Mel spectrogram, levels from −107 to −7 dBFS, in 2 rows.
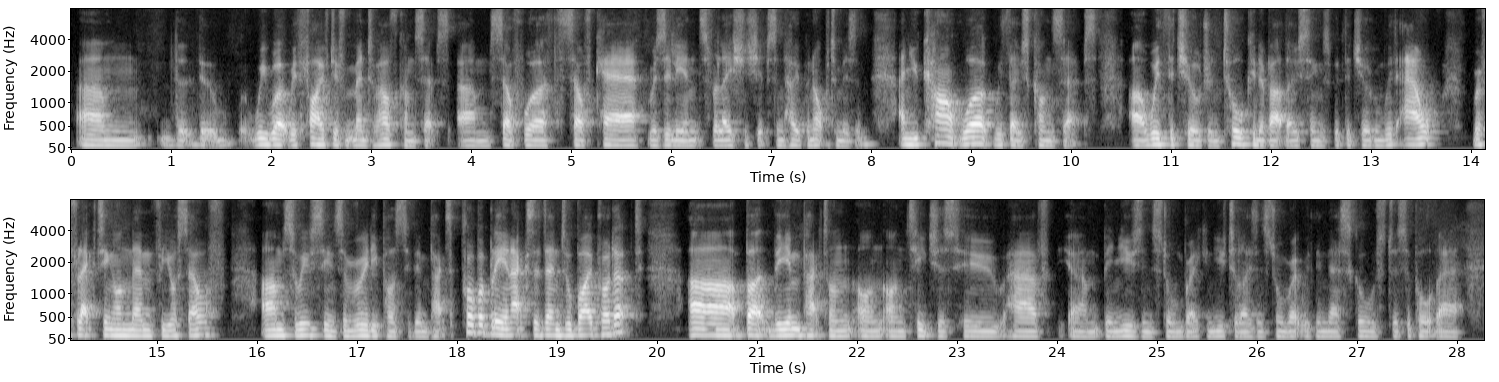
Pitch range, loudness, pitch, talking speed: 100-120 Hz, -25 LUFS, 105 Hz, 170 wpm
